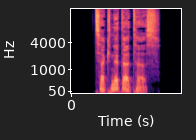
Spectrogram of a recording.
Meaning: strong/mixed nominative/accusative neuter singular of zerknittert
- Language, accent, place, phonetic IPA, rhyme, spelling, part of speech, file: German, Germany, Berlin, [t͡sɛɐ̯ˈknɪtɐtəs], -ɪtɐtəs, zerknittertes, adjective, De-zerknittertes.ogg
